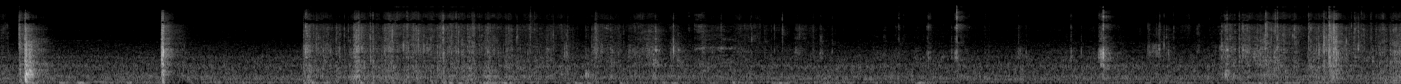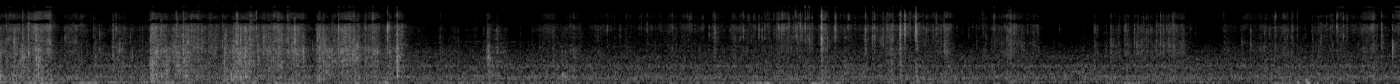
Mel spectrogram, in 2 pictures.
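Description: Brown paper mailer rustling and crinkling as hands open it and pull a plastic-wrapped kit out, in long noisy stretches. There are two sharp knocks within the first two seconds.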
